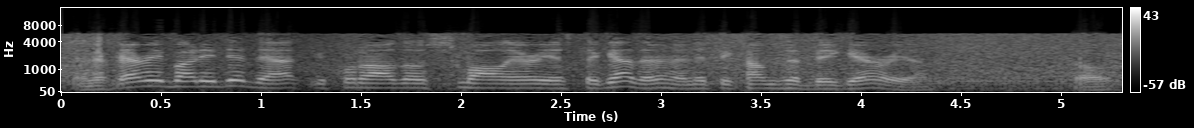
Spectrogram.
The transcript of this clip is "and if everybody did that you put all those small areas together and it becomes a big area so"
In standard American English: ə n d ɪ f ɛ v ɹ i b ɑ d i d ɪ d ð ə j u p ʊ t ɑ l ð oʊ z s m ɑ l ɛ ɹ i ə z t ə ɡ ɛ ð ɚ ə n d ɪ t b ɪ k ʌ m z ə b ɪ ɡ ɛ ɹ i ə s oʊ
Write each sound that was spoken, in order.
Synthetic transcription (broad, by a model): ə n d ɪ f ɛ v ɹ i b ɑ d i d ɪ d ð ə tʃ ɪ p ʊ t ɑ l ð oʊ z s m ɑ l ɛ ɹ i ə z t ə ɡ ɛ ð ɚ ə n ɪ t b ɪ k ʌ m z ə b ɪ ɡ ɛ ɹ i ə s oʊ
